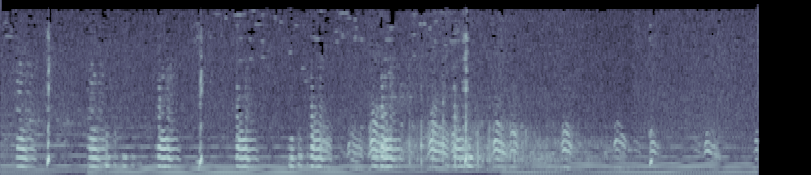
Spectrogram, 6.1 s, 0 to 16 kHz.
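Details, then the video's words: Eurasian coot calls used as a lure for catching birds during the October 2020 start of the migration season: many short, rapid, nasal clucking notes, tumbling over one another at a fast, uneven pace, over a steady low musical drone. "Tiếng Sâm Cầm Mới Nhất Tháng 10 - 2020 - Tiếng Sâm Cầm Đầu Vụ"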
